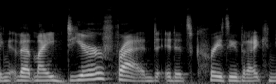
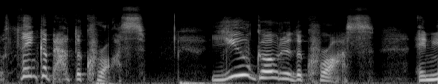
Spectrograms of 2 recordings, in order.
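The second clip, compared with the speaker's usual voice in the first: higher, slow, emphatic mock Bronx accent; thick Bronx accent, imitated; 5 semitones higher, 3 dB louder than usual. Host quoting friend on carrying troubles to the cross, imitated Bronx accent. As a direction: punch it out like a Bronx wise guy preaching. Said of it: "he has this thick Bronx accent".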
